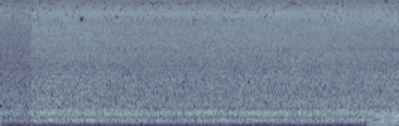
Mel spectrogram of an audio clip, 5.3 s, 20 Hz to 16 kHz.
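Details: Western honey bee swarm recovered on 13 April 2024, suddenly heading toward the hive box entrance: a dense, steady, low droning buzz of many bees filling the whole stretch, with a brief tonal hum near the end.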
